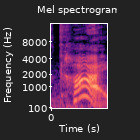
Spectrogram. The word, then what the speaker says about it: Kai: The next one is Kai, and that's how it's pronounced, but it's K-A-I.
